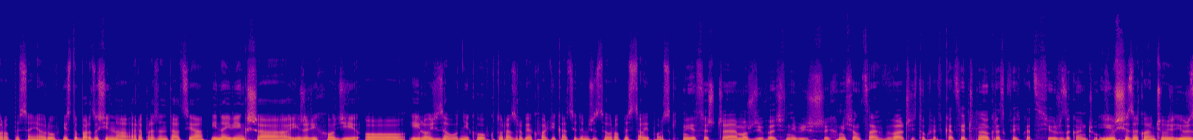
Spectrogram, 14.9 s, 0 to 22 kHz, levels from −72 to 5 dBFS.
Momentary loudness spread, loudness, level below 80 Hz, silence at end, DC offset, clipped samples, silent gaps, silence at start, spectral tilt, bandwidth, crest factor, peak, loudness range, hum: 7 LU; -26 LUFS; -40 dBFS; 0 s; under 0.1%; under 0.1%; none; 0 s; -6 dB/octave; 15.5 kHz; 20 dB; -4 dBFS; 5 LU; none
